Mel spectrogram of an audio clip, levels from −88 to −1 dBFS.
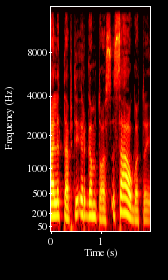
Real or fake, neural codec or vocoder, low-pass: real; none; 14.4 kHz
